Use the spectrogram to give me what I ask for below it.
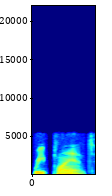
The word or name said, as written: replant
